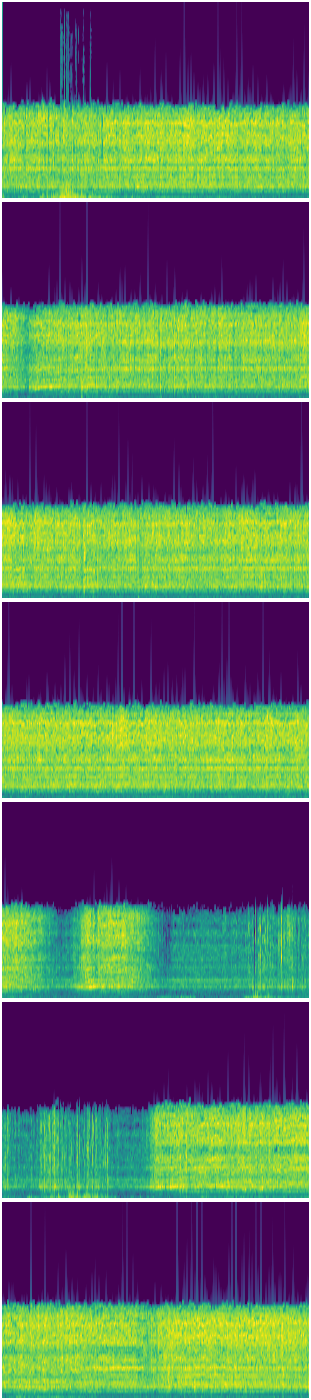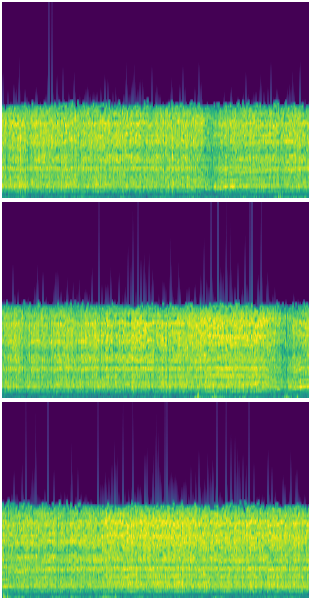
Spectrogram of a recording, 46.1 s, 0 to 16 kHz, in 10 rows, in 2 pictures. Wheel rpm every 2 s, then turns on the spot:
160, 160, 140, 160, 160, 160, 160, 160, 160, 80, 30, 10, 60, 160, 160, 160, 160, 140, 160, 160, 140, 160, 160.
20-24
